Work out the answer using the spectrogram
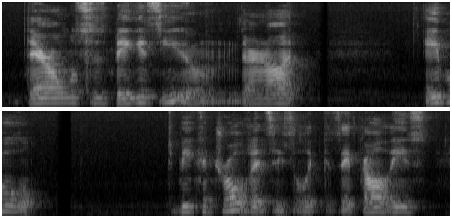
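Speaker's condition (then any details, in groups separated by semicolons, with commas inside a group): Disability causing slurred speech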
